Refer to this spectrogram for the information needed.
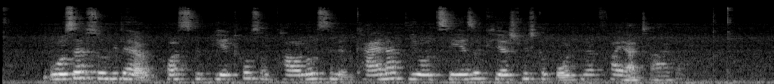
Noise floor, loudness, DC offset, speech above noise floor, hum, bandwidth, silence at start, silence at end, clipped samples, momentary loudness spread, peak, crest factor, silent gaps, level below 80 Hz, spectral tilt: -38 dBFS; -19 LUFS; under 0.1%; 20 dB; none; 16 kHz; 0.05 s; 0 s; under 0.1%; 18 LU; -2 dBFS; 18 dB; none; -42 dBFS; -5.5 dB/octave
